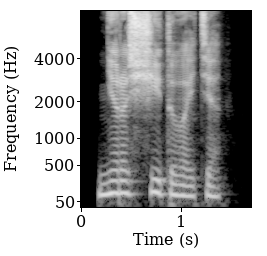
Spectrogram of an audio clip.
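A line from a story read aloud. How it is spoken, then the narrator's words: Whispered. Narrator (Russian): прошептала она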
